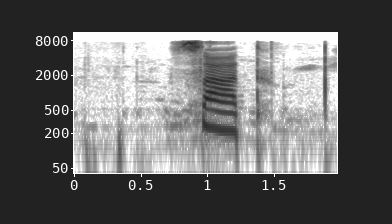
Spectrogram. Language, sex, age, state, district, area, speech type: Hindi, female, 30-45, Uttar Pradesh, Varanasi, rural, read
